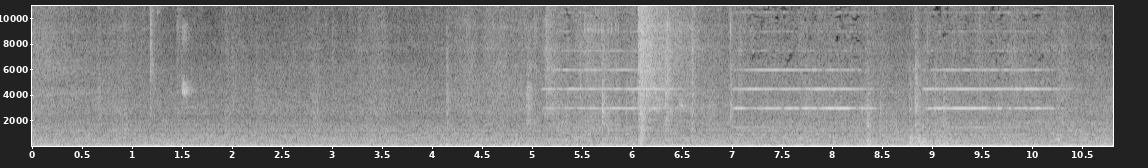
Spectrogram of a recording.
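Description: Cabin sound of a diesel passenger train drawing to a stop at a platform: a steady low engine and running rumble. In the second half a high-pitched tone sounds three times, each a little over a second long.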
